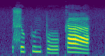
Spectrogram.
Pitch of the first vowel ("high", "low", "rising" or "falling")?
high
